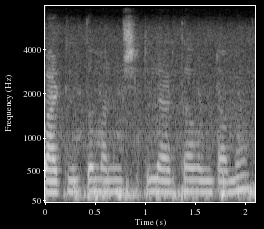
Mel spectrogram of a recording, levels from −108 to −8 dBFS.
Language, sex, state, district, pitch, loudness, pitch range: Telugu, female, Andhra Pradesh, Guntur, 180 Hz, -32 LUFS, 175-185 Hz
